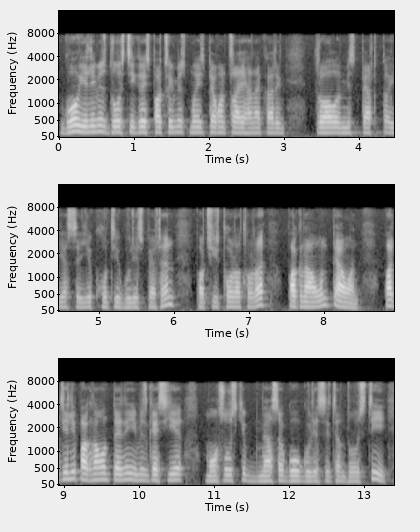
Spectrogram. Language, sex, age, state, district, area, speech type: Kashmiri, male, 30-45, Jammu and Kashmir, Anantnag, rural, spontaneous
